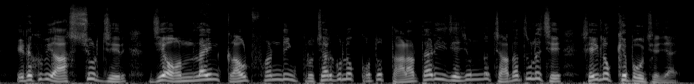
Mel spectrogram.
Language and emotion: Bengali, surprised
